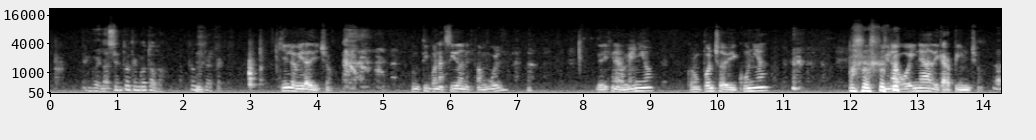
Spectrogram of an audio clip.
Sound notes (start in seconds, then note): 11.0 laughs x 1000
